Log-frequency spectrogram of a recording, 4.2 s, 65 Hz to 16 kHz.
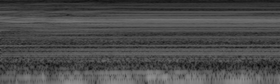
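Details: Samsung PS42A410C1XBT plasma TV goes to standby and plays its switch-on melody but won't start: faint steady high-pitched buzz and hiss from the power board, no other activity.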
